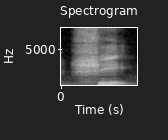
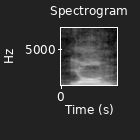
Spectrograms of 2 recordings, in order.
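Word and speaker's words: 四: In fact, we saw 4 seasons, which is interesting because shi is how you say 4 in some respects, and yon is how you say 4 in others.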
